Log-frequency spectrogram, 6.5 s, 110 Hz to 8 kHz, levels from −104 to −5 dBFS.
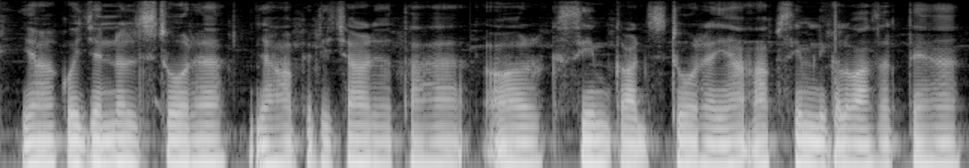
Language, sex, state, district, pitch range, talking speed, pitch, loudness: Hindi, male, Bihar, Araria, 105-110 Hz, 185 wpm, 105 Hz, -24 LUFS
